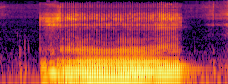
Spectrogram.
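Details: Single long, loud, throaty snore from an American Staffordshire Terrier, whose snoring is compared to a washing machine on spin; a low, fluttering rumble of almost two seconds, rising and fading in a quiet room.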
